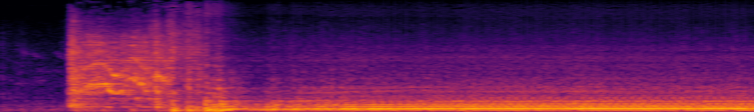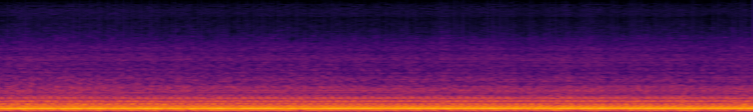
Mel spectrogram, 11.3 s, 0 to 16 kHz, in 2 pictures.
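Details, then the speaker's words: 1932 Ford Roadster on high octane fuel, cold start after sitting a few days (car had sat about 20 years before revival), recorded at the exhaust: brief crank, clean catch, deep even lumpy idle rumble, no knocks or misses. "The old man here is going to fire it up, so we're going to get a cold start out of it. It hasn't been fired up in a few days."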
